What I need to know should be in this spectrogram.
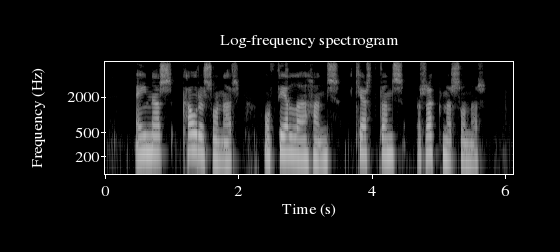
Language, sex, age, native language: Icelandic, female, 30-39, Portuguese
